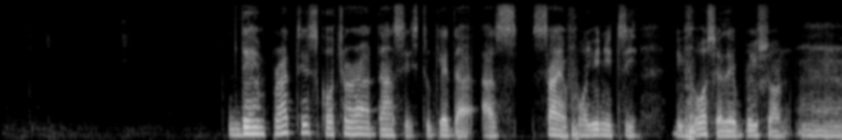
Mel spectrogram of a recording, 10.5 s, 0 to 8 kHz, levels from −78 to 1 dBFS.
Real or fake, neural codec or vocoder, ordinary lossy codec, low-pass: fake; codec, 16 kHz, 4 kbps, FreqCodec, larger model; Opus, 64 kbps; 7.2 kHz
